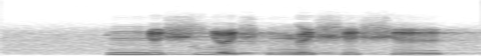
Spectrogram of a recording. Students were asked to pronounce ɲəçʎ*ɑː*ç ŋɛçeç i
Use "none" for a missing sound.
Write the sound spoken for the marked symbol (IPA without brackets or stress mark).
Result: ɑ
